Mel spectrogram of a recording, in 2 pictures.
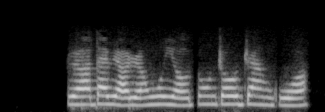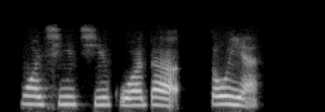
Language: Chinese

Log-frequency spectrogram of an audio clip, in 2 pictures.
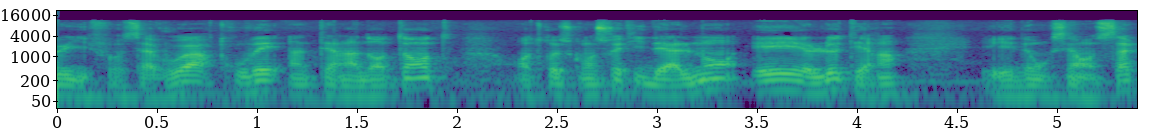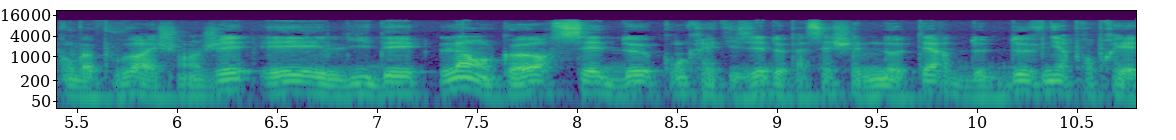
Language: French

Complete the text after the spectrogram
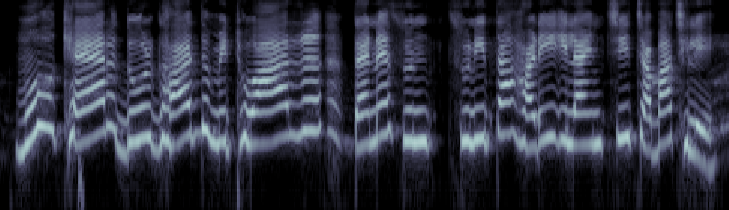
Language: Magahi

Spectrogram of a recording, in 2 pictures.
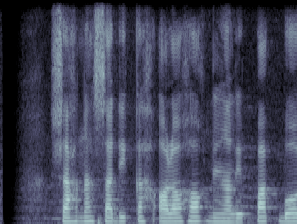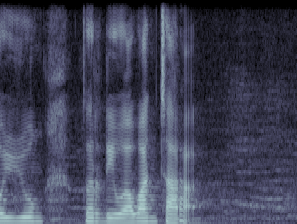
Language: Sundanese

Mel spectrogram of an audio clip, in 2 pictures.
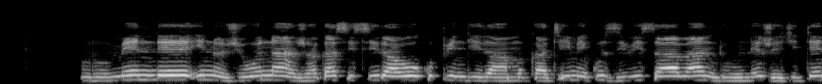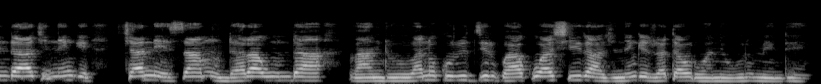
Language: Ndau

